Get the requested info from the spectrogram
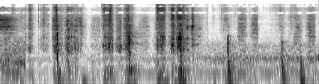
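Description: Kitchen knife chopping food on a cutting board: a series of sharp, irregularly spaced knocks.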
